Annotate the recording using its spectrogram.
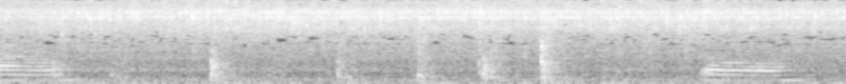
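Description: Pork and sliced onions sizzling in oil in a frying pan, with a spatula scraping and knocking against the pan several times as they are stirred.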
